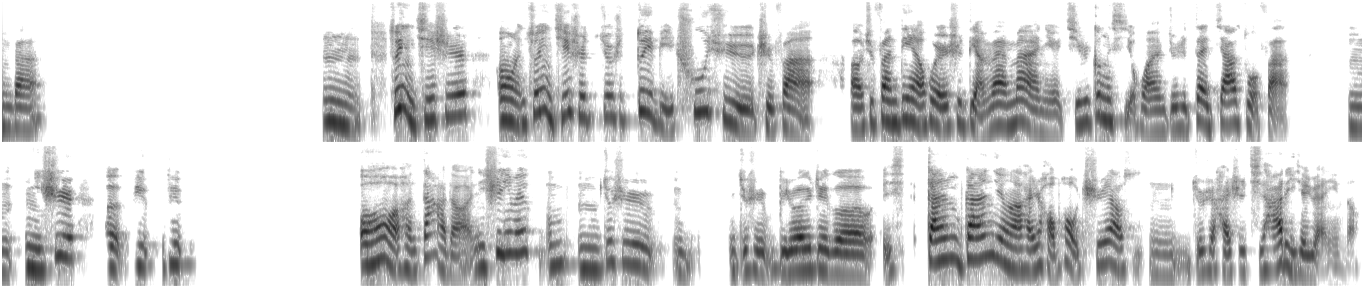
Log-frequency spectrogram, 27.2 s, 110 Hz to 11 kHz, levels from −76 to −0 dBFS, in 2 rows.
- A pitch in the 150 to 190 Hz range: No, high, 205 Hz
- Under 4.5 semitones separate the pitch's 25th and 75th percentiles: No, average, 5.0 semitones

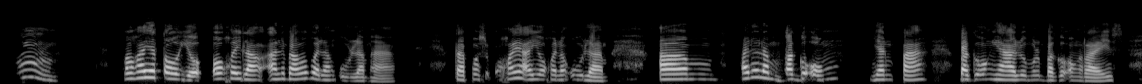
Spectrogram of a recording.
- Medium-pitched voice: No, high, 225 Hz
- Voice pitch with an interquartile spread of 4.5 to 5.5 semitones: No, average, 3.8 semitones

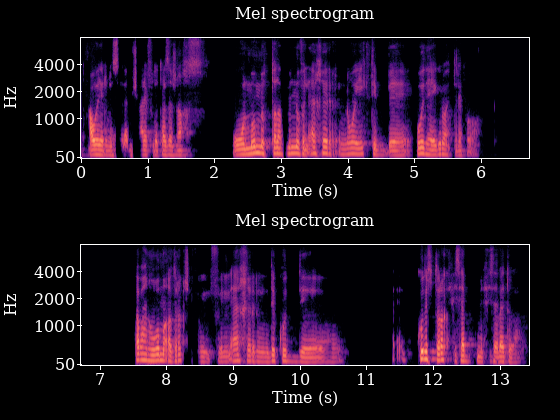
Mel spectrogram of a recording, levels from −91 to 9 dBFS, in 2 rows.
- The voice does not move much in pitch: No, average, 3.7 semitones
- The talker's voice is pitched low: Yes, low, 125 Hz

